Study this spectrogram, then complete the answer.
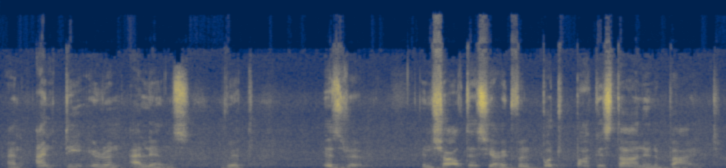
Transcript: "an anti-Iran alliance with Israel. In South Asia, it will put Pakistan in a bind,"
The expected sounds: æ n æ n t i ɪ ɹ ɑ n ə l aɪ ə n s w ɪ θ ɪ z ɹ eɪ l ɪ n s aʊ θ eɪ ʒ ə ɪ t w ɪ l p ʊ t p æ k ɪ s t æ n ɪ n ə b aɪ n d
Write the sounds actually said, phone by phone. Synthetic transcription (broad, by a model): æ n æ n t i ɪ ɹ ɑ n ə l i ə n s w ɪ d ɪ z ɹ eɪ l ɪ n ʃ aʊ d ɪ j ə ɪ t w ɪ l p ʊ t p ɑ k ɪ s t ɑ n ɪ n ə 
